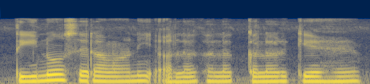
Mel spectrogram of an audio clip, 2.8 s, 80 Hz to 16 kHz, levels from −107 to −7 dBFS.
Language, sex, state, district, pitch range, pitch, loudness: Hindi, male, Jharkhand, Ranchi, 165-175 Hz, 170 Hz, -14 LUFS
